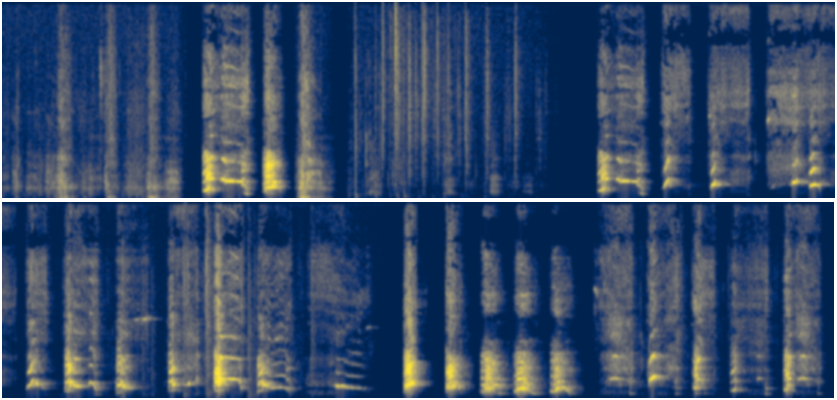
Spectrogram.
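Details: Akita puppy gives odd, yelping barks with a whining, talkative edge, in quick uneven bursts.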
